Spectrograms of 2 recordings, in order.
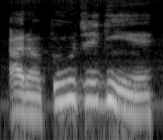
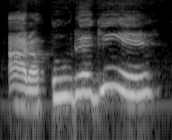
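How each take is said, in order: First: Said in the usual way. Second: High, rising singsong on "again"; singsong little victory crow; sly gloating. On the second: Acted. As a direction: lift "again" up high in a teasing boast. Gloating over fooling the grandmother.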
